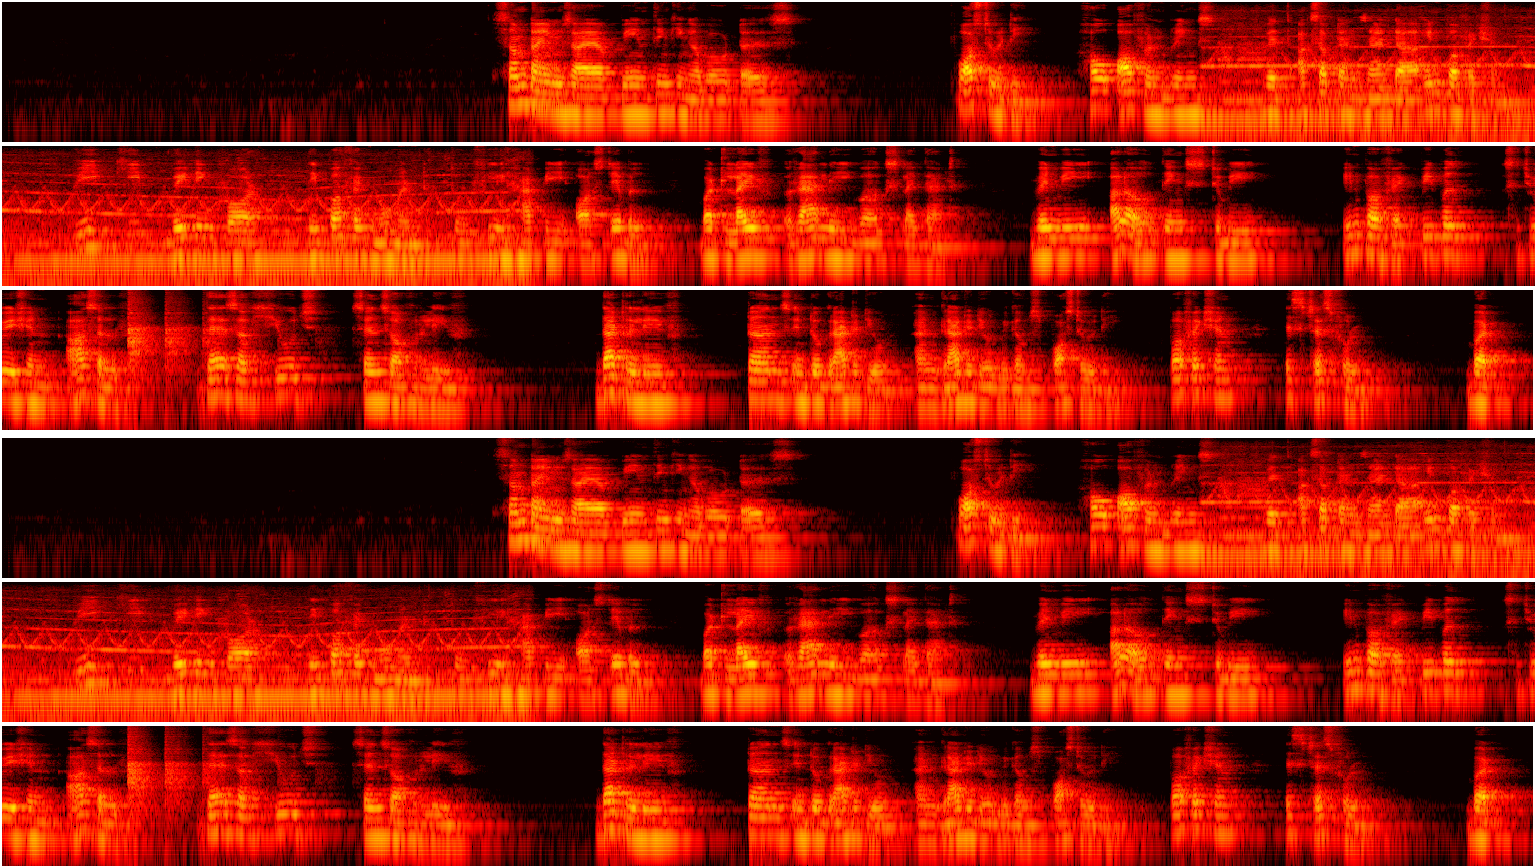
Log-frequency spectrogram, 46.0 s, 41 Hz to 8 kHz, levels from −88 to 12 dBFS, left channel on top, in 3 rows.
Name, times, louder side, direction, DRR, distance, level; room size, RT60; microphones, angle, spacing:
voice 1, 4.9-7.9 9.5-10.4 10.8-12.1 12.6-15.2 16.0-17.9 18.4-21.8 22.3-24.9 25.6-27.9 28.7-30.0 30.4-31.9 32.6-33.8 34.2-35.3 36.6-37.4 38.1-41.8 42.3-43.0 43.5-44.4 45.3-45.6, left 2 dB, 25° left, 8 dB, 0.8 m, -30 dB
sound 1, 12.0-20.6, left 1 dB, ahead, 0.4 m, -38 dB
Clapping, 31.9-34.2, equal, 15° right, 1.4 m, -39 dB
11.5 x 5.6 x 4.5 m, 0.96 s
head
